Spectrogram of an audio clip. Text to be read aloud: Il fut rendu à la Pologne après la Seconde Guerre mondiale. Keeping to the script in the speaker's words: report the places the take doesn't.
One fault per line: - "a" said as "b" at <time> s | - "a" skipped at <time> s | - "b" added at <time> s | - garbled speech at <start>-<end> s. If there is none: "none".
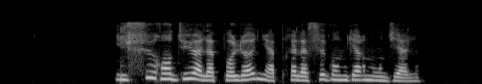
none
